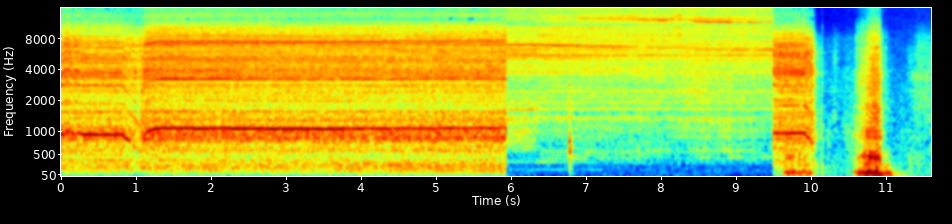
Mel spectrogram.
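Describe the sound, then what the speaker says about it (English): A power drill whines steadily at high pitch for several seconds boring uphill into a steel lower control arm of a Honda Pilot, drops to a lower, quieter grind, then ends with a few short bursts. "drilling uphill into the steel of my lower control arm"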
